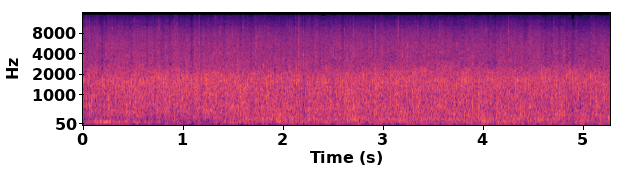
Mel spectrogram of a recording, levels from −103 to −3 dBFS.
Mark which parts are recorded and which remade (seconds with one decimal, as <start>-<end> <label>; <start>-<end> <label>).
0.0-5.3 recorded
